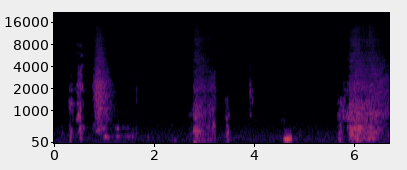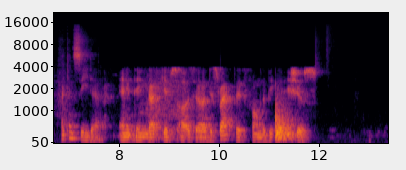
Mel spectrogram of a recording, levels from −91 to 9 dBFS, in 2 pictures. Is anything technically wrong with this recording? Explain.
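Yes. From 7.70 s to 11.93 s the speech abruptly narrows, with nothing above 3.8 kHz, then recovers at the end of that stretch. This is most likely an input switched to a poorer device, where recording moves mid-stream to a lower-grade microphone or a headset call profile with a restricted band. The speech turns dull and boxy, the level shifts by about 5 dB, and a faint new noise floor sits far below the speech. There is no gap at either switch.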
